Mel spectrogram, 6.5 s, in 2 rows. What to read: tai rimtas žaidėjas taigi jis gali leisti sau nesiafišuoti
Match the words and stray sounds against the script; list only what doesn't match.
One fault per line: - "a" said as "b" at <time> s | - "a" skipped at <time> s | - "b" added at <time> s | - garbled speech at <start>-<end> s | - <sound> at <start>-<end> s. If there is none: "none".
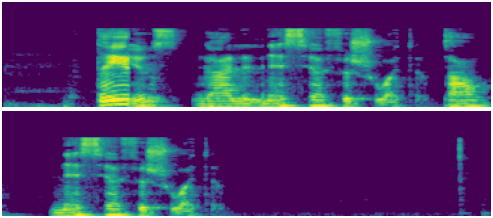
- "rimtas žaidėjas taigi" skipped at 0.8 s
- "leisti" said as "nesiafišuoti" at 1.8 s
